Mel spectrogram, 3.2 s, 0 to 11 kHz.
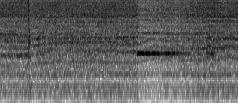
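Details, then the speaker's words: Lathe power feed motor whining steadily over cutting hiss while roughing the cylinder bore for a Stuart Models S50 engine at about 450 rpm; aggressive feed, owner plans to replace it with a NEMA 23 motor like the milling machine's power feed. "that noise you can hear is the power feed so yeah it's quite an aggressive feed but i am roughing out"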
